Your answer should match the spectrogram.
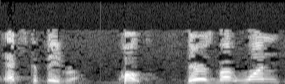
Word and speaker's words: ex cathedra: You know, according to the Catholic Church, when a pope speaks ex cathedra, or ex cathedra, as some pronounce it, that is an infallible statement.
